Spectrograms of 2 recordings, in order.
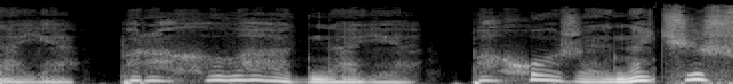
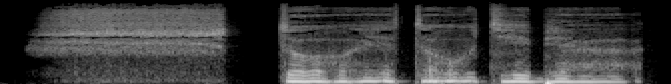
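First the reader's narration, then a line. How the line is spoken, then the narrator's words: Annoyed strange hiss. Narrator (Russian): Прошипел из темноты досадливый, странно изменившийся голос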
